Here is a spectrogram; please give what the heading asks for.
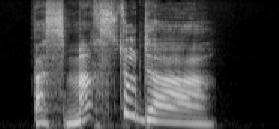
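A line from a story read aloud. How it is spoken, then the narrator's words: Loud angry voice. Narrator (German): sagt mit lauter ärgerlicher Stimme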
